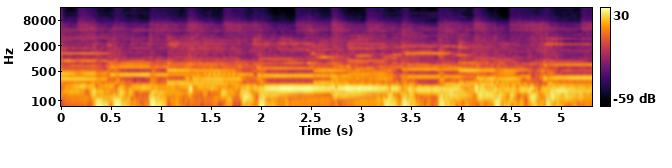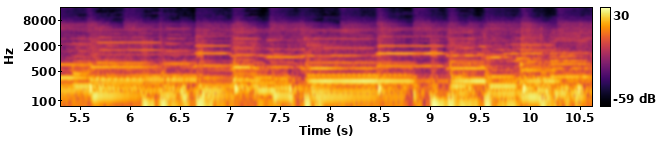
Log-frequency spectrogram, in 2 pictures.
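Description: Live blues band playing: a harmonica cupped against a handheld microphone plays sustained notes over electric bass and guitar, steady and loud.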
